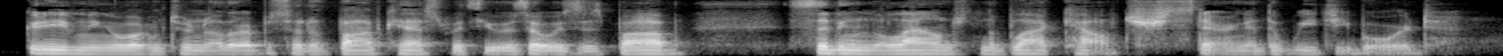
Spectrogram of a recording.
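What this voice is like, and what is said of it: Congested, nasal sick voice. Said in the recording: “I don't know if you can tell from my voice, but I had a wicked sinus infection.”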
